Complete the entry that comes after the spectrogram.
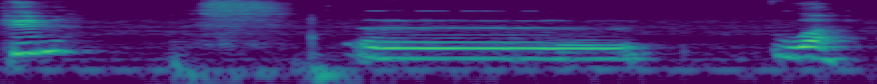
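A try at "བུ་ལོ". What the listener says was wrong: Alors maintenant, après, tu peux plutôt dire bullois et ça sera mieux. franchement, si vous dites pullois plutôt que bullois, pour moi, ça va Par contre, là, si tu disais pulpa, là, ça irait pas. Parce que là, effectivement, là, faut vraiment savoir que c'est wa. maintenant, pull, bulle, bon, ok, c'est pas très grave, quoi.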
